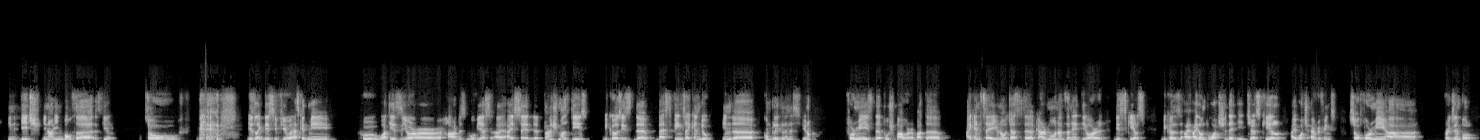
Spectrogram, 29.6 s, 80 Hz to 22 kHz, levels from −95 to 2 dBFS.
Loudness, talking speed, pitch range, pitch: -19 LUFS, 160 wpm, 115-140 Hz, 125 Hz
